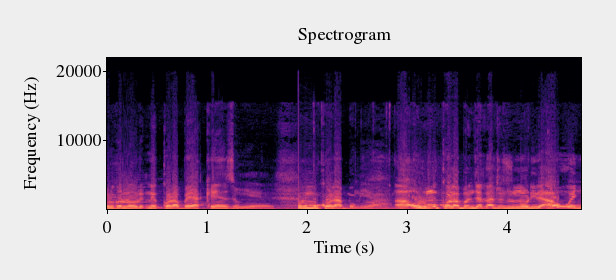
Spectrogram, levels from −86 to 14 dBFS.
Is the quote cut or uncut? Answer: cut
